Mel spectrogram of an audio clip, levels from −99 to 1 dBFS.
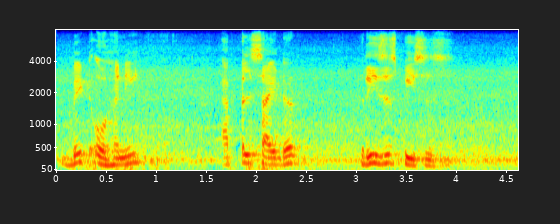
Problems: constant background noise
